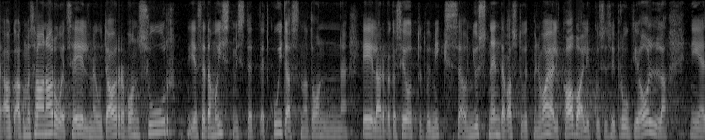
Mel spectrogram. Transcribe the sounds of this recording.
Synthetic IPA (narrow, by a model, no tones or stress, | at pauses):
ɑ̰ɡɑ̰ɡ̥ɑmɑsɑːnɑɾue̞t̪se̞e̞ːlnɤwd̪̥e̞ɑrvo̞nsuːɾ | jɑse̞d̪̥ɑmɤjst̪mist̪e̞t̪ːe̞t̪kujd̪̥ɑsnɑd̪̥o̞n | e̞ːlɑrve̞ɡ̥ɑse̞o̞t̪ːˑud̪̥vɤjmikso̞̰njust̪ne̞nd̪̥e̞vɑst̪uvɤt̪ːˑminevɑjɑlikːɑvɑlikːˑuses̬ejpruːɡ̥io̞lːɑ | niːe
